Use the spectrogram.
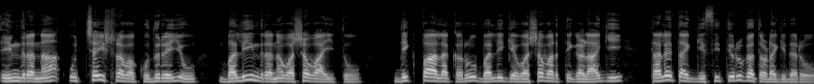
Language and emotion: Kannada, neutral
